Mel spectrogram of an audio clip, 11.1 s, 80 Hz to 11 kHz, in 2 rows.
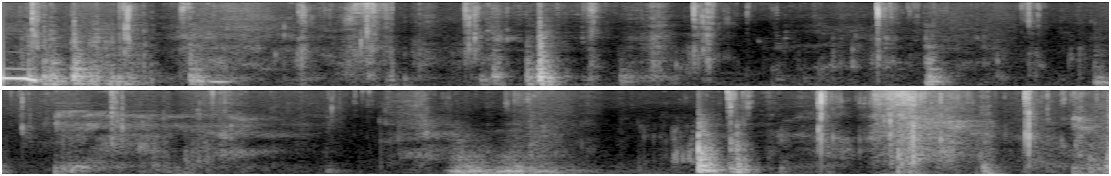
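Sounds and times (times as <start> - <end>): person humming: 0.0 - 0.3
chewing with wet mouth clicks: 1.4 - 7.5, 8.8 - 11.0.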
